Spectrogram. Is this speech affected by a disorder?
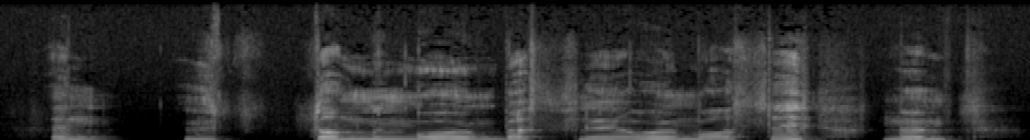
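Yes: cerebral palsy; speech difficulties, often mistaken for being drunk even when sober.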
